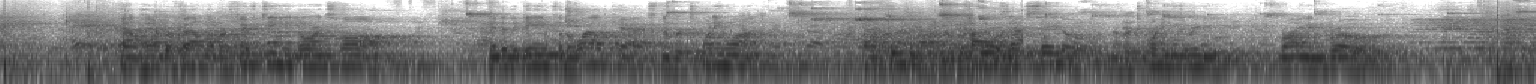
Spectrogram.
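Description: A crowd of young people shouts and chants, echoing in a large gym.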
